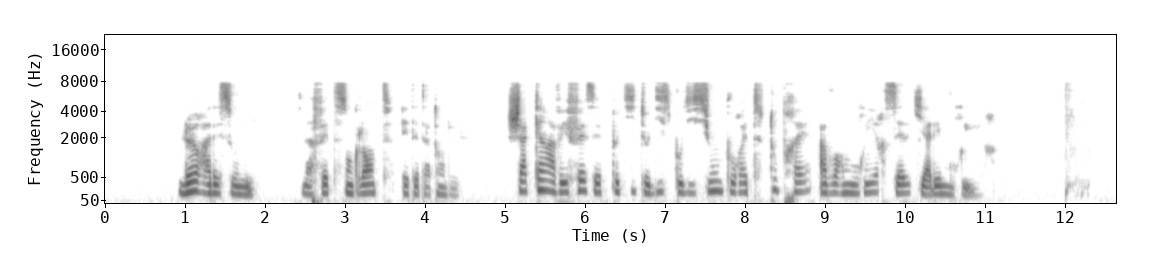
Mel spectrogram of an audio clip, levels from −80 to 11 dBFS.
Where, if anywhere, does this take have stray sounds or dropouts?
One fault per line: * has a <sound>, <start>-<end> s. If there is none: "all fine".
* has a thud, 12.0-12.3 s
